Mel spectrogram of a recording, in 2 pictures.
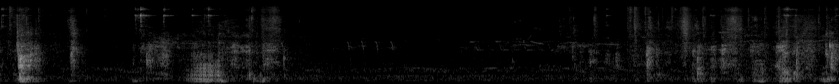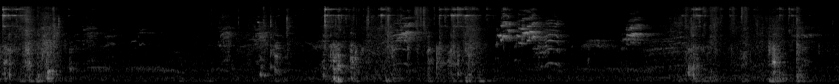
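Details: Pair of pet dogs playing, with bursts of yips, whines and occasional barks separated by quieter scuffling, clattering movement noises throughout.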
